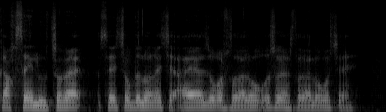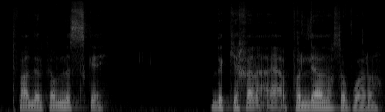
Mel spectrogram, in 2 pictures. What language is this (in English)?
Dghwede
